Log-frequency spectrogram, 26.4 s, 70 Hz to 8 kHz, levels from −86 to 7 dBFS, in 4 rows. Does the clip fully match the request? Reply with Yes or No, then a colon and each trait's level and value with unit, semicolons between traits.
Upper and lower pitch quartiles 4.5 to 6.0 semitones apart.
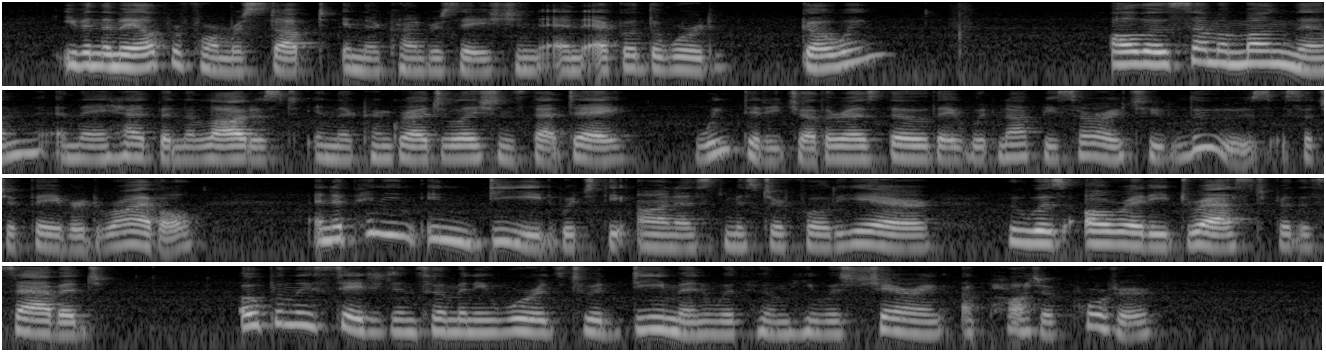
No: average, 3.5 semitones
